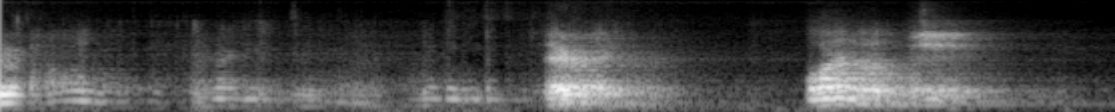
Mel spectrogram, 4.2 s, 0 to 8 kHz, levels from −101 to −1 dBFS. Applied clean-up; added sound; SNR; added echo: neural mask model DeepFilterNet 3.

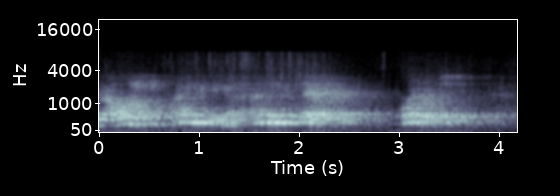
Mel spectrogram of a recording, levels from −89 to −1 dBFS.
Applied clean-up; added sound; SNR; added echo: neural separator model SepFormer DNS4.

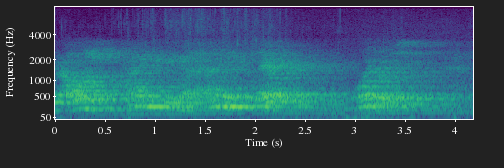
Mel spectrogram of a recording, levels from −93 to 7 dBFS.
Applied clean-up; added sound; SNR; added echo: none; Waves, surf; 20 dB; reverberation time 2.0 s.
